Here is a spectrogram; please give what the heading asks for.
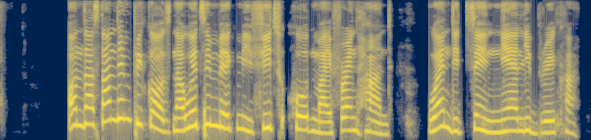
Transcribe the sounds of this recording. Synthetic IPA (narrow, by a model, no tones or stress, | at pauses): ɔ̃ndastãndĩnpikɔznawetĩmekmifitholdmaɪfɹɛ̃ndhãnd | wɛ̃nditɪ̃nːialibɹekha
